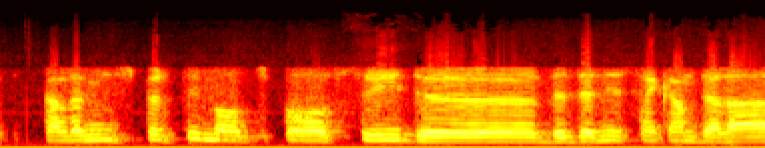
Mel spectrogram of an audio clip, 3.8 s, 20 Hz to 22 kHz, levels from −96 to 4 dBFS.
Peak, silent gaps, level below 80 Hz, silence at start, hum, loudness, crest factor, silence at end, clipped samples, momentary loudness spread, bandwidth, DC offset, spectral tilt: -4 dBFS; none; -54 dBFS; 0.25 s; none; -15 LUFS; 12 dB; 0 s; under 0.1%; 6 LU; 7.4 kHz; 5%; -5 dB/octave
